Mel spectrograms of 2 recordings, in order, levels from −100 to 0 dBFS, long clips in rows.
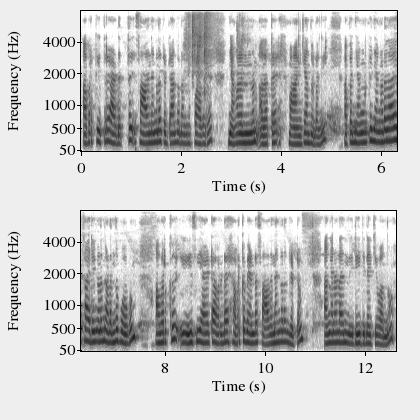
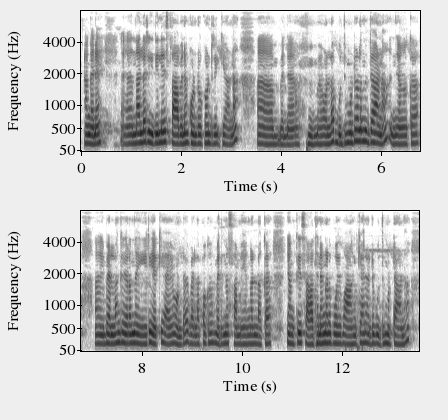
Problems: background sounds at intervals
